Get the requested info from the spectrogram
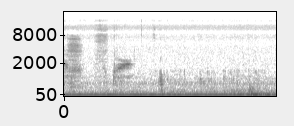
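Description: Faint scratching of a calligraphy dip-pen nib on watercolor paper as letters are written, with a soft breath at the start and a brief, quiet vocal sound about a second in.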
